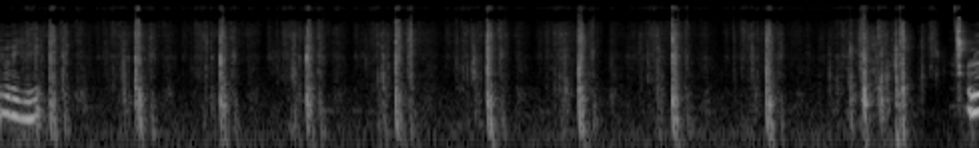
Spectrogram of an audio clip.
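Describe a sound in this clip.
Playing cards are shuffled with sharp, regular riffling snaps.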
